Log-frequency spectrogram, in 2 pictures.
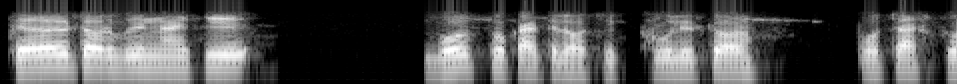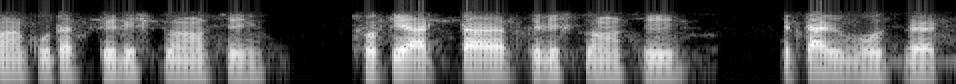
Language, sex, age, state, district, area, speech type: Odia, male, 18-30, Odisha, Nabarangpur, urban, conversation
